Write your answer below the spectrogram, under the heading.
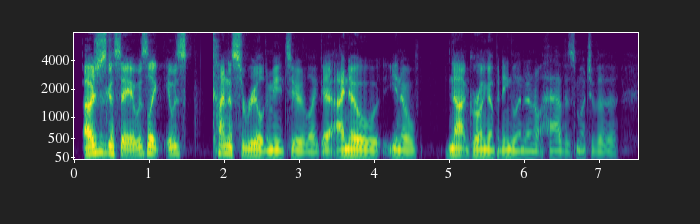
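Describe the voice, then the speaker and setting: A man with a slight Southern US accent at a very fast pace, on a very clean recording with a silent background. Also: medium pitch for a man, ordinary pitch variation, big swings in loudness. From US South. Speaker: podcast host. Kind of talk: casual podcast interview.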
